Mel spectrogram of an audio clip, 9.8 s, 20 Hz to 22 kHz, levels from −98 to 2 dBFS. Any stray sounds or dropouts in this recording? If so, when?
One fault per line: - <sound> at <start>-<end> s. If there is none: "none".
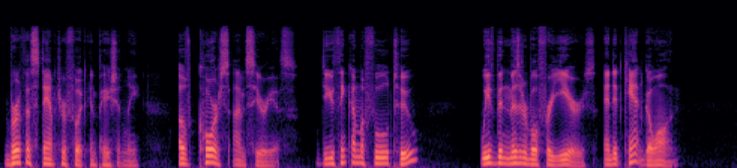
none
